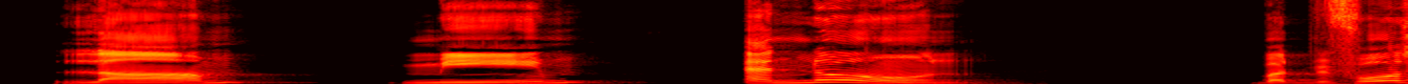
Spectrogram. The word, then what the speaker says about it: Laam: So Laam is similar to and the English alphabet L. So L A A M Laam. It is somewhat similar, but it is not exactly L, because in the pronunciation of the letter L there is a kind of a twist, but in the letter Laam there is no twist.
